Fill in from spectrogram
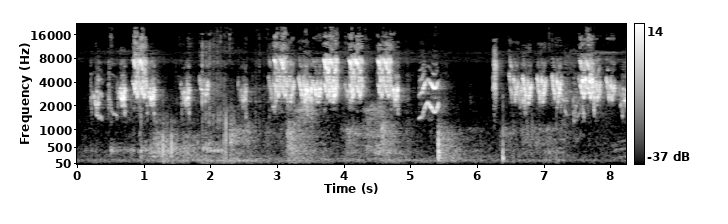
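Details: Several Australian parrots chattering with clusters of sharp, high chirps and squawks. One whistled note wavers up and down midway through, followed by a short lull before the chatter resumes.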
